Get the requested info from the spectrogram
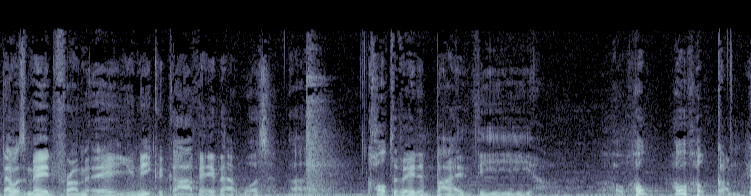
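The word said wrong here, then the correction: Huhugam: Hoo-hoo-gum. – Hoo-hoo-gum. That's the right way to say it.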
